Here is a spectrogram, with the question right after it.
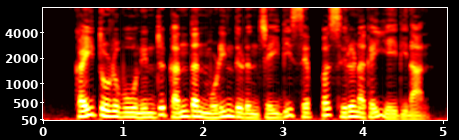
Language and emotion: Tamil, neutral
